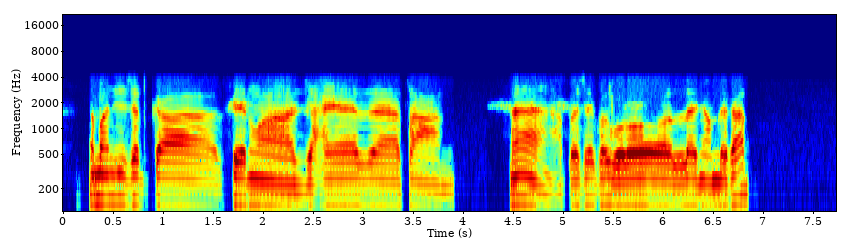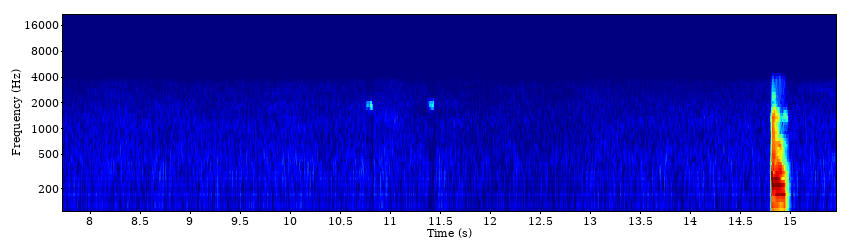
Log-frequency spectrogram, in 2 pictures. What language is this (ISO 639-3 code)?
sat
